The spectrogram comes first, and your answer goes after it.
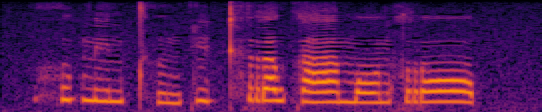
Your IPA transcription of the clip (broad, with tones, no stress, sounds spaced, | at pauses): h u˥˩ ʔ n i˧ n tʰ ɯ˩˦ ŋ k i˦˥ ʔ kʰ r a˥˩ w k aː˦˥ m ɔː˦˥ n k r ɔː˥˩ p̚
